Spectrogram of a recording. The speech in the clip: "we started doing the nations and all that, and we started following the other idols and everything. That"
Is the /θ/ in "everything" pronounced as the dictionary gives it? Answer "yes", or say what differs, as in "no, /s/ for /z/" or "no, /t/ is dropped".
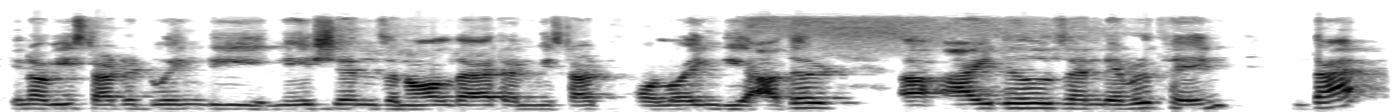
no, /t/ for /θ/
